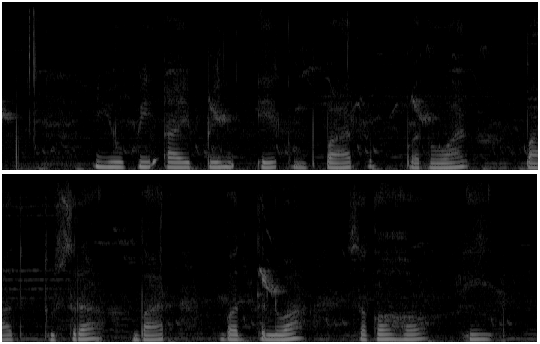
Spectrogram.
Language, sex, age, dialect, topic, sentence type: Magahi, female, 18-24, Northeastern/Surjapuri, banking, question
